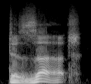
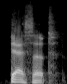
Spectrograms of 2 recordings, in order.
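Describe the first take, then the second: First: The stress is on the second syllable. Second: The stress is on the first syllable. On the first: It is the verb meaning to abandon. "the stress is on the second syllable" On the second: It is the noun meaning a dry region. "the stress is on the first"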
